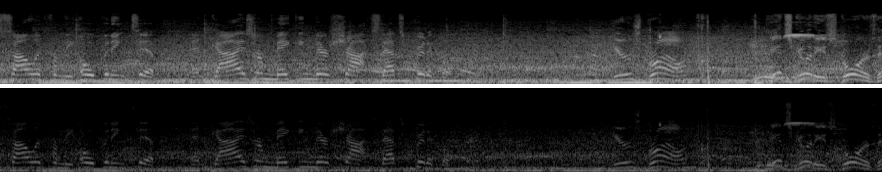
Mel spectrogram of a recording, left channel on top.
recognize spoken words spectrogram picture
solid from the opening tip, and guys are making their shots. That's critical. Here's Brown. It's good. He scores.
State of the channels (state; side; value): quieter; right; 19.7 dB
